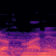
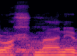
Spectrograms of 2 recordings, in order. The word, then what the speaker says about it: রহমান: তবে অনুরোধ থাকবে বিসমিল্লাহির রাহমানির রাহিম। এখানে রহমান এবং রহিমের যে উচ্চারণটা সেটা গলার থেকে হবে।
